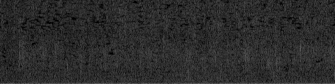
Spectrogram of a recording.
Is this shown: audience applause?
no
